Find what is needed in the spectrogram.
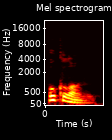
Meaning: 1. inclination, rake 2. slope, declivity, gradient 3. bias 4. deviation (heretical belief, especially relative to a prescribed form of Communism)
- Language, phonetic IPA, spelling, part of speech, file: Russian, [ʊˈkɫon], уклон, noun, Ru-уклон.ogg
